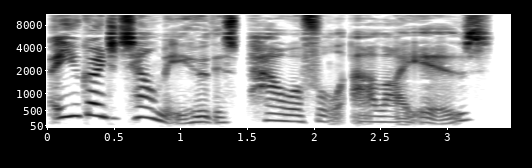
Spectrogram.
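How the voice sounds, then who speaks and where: An actress playing a cool, commanding Sith commander in a video game, direct and controlled. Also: female voice, fairly low pitch, wildly swooping pitch, moderate pace, no room sound, studio quality, heavily acted. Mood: probing.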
